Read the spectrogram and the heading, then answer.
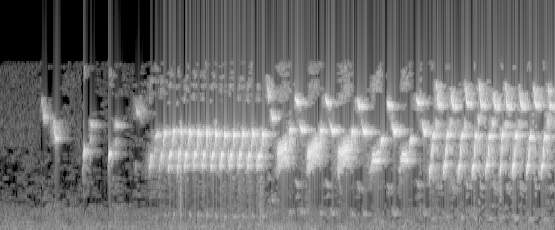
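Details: Goldfinch hybrid singing the classic Andalusian song: several spaced high notes open into a long buzzy trill, followed by quick twittering phrases and a rapid rhythmic run of repeated notes.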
